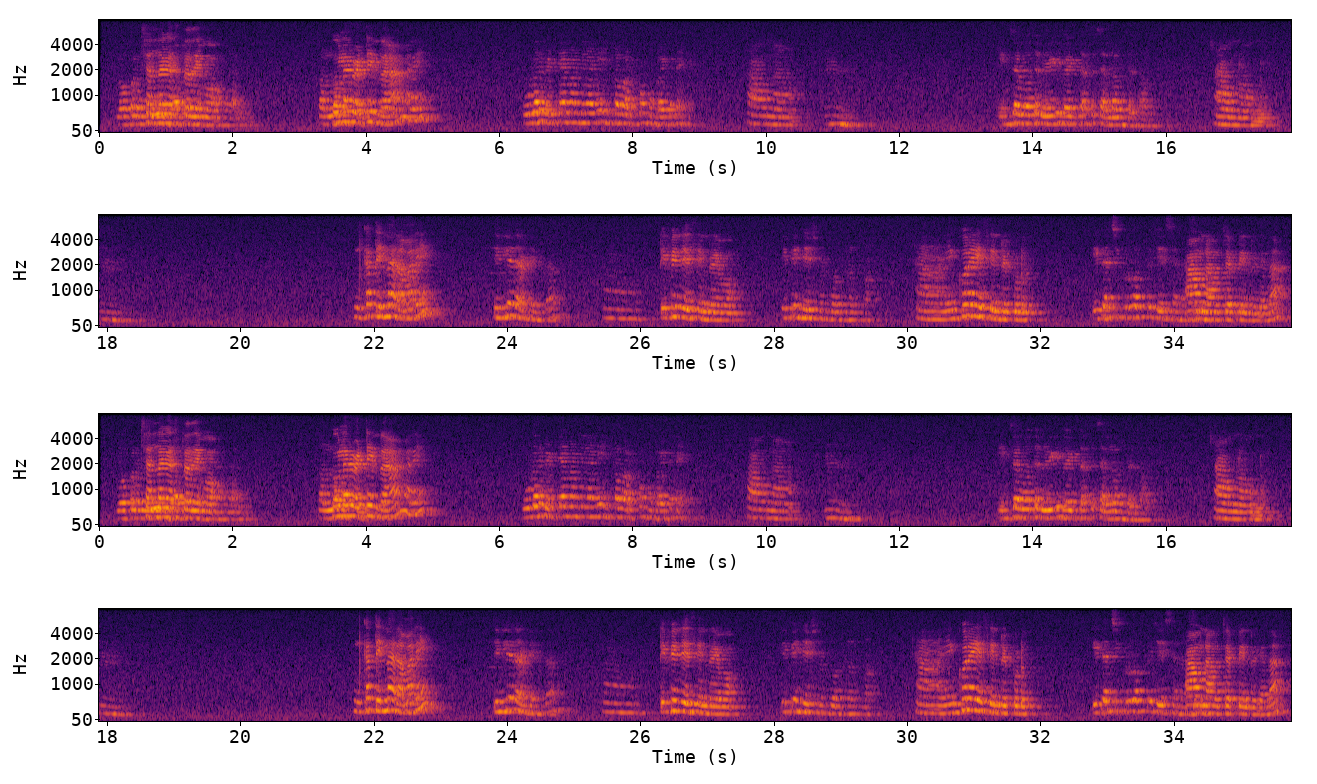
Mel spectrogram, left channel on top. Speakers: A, in the centre; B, on the right.
A: లోపల వేడి
B: చల్లగా
A: వేడి గాలి
B: వస్తదేమో
A: వస్తాంది ఫ్యాన్ గాలి చల్లగా
B: కూలర్
A: వస్తది
B: పెట్టిండ్ర మరి
A: కూలర్ పెట్టామండి గాని ఇంట్లో పడుకోము బయటనే
B: అవునా
A: ఉమ్ ఇంట్లో పోతే వేడి బయటకస్తే చల్లగుంటది మాకు
B: అవునవును
A: ఉమ్
B: ఇంకా తిన్నారా మరి
A: తినలేదండి ఇంకా
B: ఆ టిఫిన్ చేసిండ్రేమో
A: టిఫిన్ చేసినాం పొద్దునుప్మా
B: ఆ, ఏం కూర చేసిన్రు ఇప్పుడు?
A: ఇదా, చిక్కుడుపప్పే చేశానండి.
B: అవునవును చెప్పిండ్రు కదా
